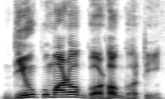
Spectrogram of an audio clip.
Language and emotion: Assamese, neutral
